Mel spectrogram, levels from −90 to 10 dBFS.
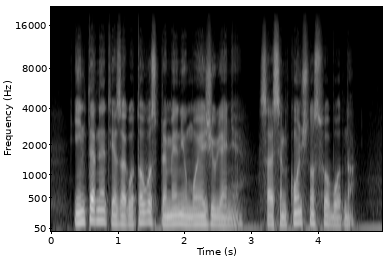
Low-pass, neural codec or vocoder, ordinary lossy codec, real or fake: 19.8 kHz; autoencoder, 48 kHz, 32 numbers a frame, DAC-VAE, trained on Japanese speech; none; fake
